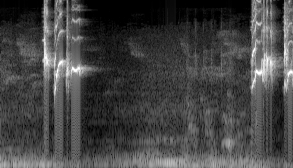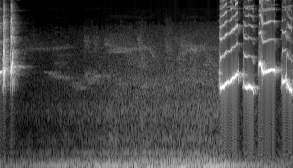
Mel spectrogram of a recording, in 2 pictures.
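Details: Caged orange-headed thrush singing three separate short bursts of sharp, rich whistles with harsh edges, spaced a few seconds apart over low background rumble.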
